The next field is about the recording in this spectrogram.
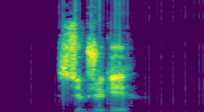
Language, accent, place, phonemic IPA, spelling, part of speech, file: French, France, Lyon, /syb.ʒy.ɡe/, subjuguer, verb, LL-Q150 (fra)-subjuguer.wav
- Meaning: 1. to subjugate 2. to enthrall, captivate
